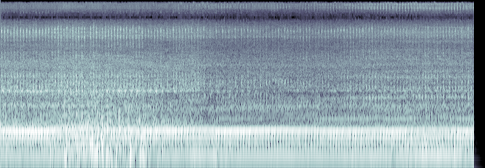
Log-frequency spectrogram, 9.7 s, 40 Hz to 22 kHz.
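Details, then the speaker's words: 1990 Mazda Miata, about 200,000 miles, hard-driven, after standalone ECU flame tune: idling with steady loud knock about four per second over rough rumble; suspected piston ring, spun bearing or exhaust valve, unconfirmed; engine to be pulled. "So, I'm pretty sure you guys could hear that knocking. And unfortunately, sounds like there is a piston ring dancing around. Possibly a spun bearing."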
